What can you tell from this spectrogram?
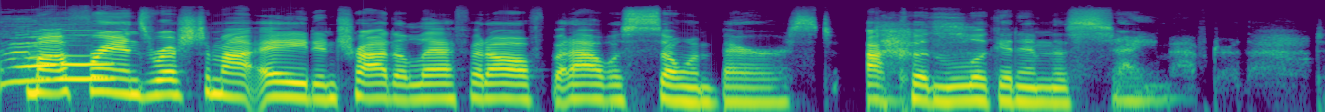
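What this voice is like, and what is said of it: Put-on Southern accent. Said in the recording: “the accent, that is so Southern and I love it so much”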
